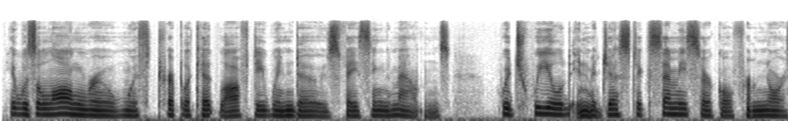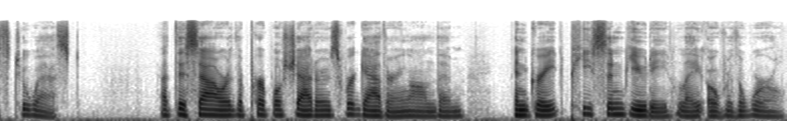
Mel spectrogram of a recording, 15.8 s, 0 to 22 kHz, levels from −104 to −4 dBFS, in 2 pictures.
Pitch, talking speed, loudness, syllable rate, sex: 130 Hz, 150 wpm, -18 LUFS, 4.5 syllables/s, female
